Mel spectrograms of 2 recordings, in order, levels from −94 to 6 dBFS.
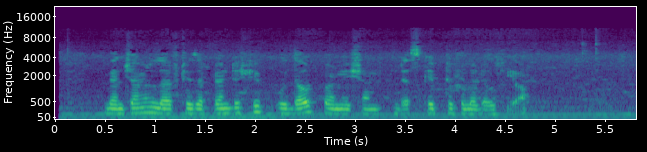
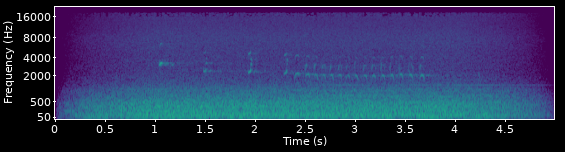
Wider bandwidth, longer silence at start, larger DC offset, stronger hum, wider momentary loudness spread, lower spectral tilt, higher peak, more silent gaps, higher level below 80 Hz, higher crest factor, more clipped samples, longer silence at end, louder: second, 9.8 kHz vs 18 kHz; about the same, 0.05 s vs 0.1 s; neither; neither; first, 22 LU vs 8 LU; about the same, -6.5 dB/octave vs -6 dB/octave; first, -8 dBFS vs -26 dBFS; neither; about the same, -48 dBFS vs -48 dBFS; first, 20 dB vs 14 dB; neither; about the same, 0 s vs 0.05 s; first, -27 LUFS vs -40 LUFS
